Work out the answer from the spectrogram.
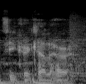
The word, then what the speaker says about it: Fiacre Kelleher: have tweeted out actually a video how he pronounces his name. So I'll just quickly play that now. Hey Bradford City fans, I'm FIACRE Kelleher, but you can call me Kells, and I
